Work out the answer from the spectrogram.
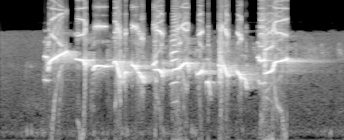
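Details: Oriental magpie-robin singing as a trapping lure, a rich fast run of whistled, slurred notes and sharp chips packed together for about three seconds, then fading.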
